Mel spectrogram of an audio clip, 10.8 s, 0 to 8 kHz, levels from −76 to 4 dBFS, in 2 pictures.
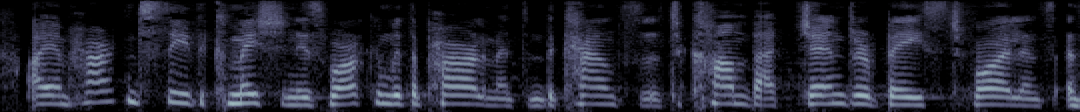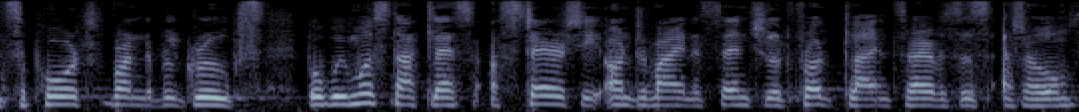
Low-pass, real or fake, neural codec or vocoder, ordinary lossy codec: none; real; none; none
